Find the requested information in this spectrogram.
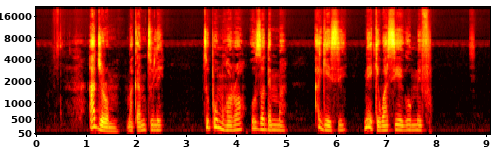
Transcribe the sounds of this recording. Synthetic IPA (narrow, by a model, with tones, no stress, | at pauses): a˦d͡ʒʊ˨ɾʊ˨m̩˨ma˨ka˨n̩˦tu˦le˦ | tu˦pʊ˦m̩˦ɦʊ˨ɾɔ˦ʊ˦zɔ˦dɪ˨m̩˦ma˦ | a˦ɡe˨si˦ | ne˦˨ke˨wa˦si˦e˨ɡo˦m̩˦me˦fu˨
